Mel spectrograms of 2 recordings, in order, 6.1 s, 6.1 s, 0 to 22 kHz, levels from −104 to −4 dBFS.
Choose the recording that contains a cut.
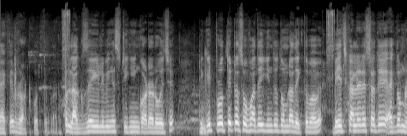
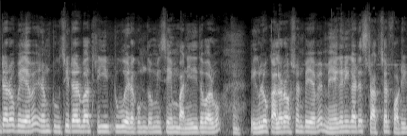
first; 2 cuts; at 1.0 s, 4.9 s

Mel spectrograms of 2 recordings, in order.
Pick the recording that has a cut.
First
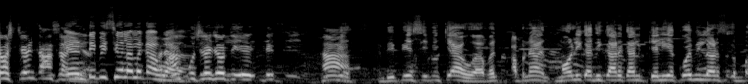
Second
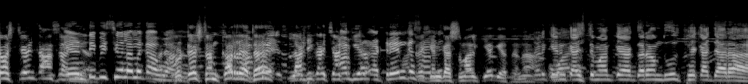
second; 3 cuts; at 1.7 s, 4.2 s, 5.5 s

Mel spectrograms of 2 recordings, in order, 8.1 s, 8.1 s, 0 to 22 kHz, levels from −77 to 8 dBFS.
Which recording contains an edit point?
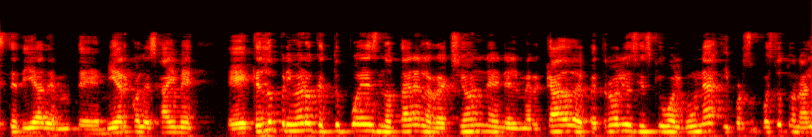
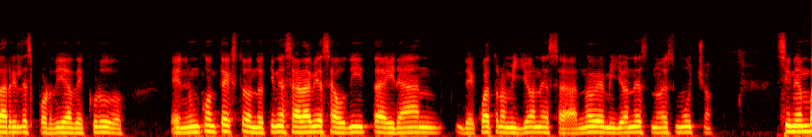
second; 1 cut; at 4.5 s

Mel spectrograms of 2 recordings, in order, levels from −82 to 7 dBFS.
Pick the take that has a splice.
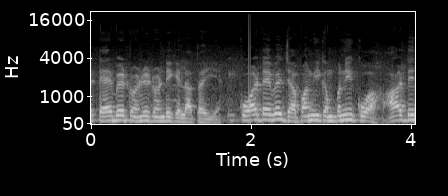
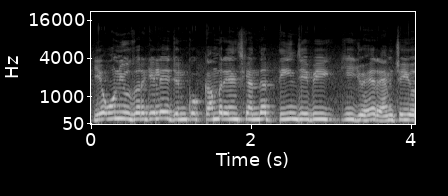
first; 1 cut; at 1.8 s

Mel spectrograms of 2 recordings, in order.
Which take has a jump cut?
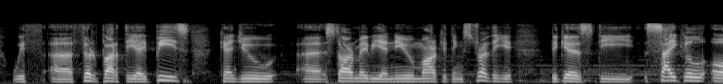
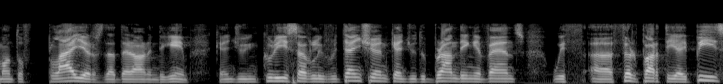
first; 1 cut; at 6.0 s

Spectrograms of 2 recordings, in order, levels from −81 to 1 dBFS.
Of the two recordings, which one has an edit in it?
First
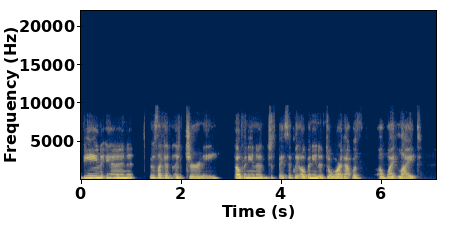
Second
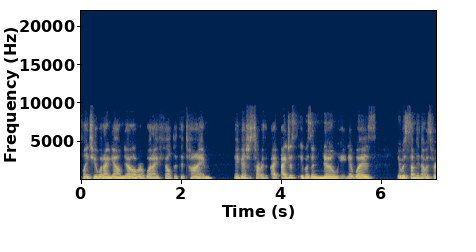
first; 2 cuts; at 1.2 s, 2.8 s

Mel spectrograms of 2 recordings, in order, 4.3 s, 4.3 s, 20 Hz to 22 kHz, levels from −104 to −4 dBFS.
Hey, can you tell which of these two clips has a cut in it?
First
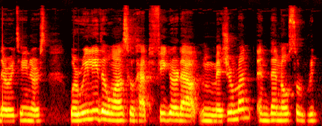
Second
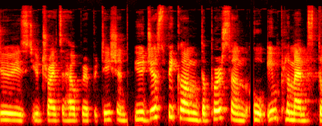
second; 2 cuts; at 1.7 s, 3.4 s

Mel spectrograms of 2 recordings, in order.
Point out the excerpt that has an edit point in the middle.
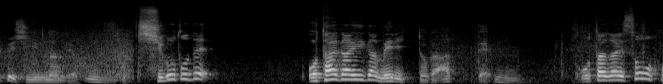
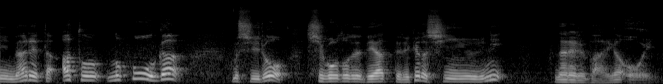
first; 1 cut; at 1.3 s

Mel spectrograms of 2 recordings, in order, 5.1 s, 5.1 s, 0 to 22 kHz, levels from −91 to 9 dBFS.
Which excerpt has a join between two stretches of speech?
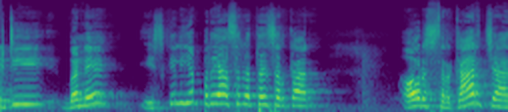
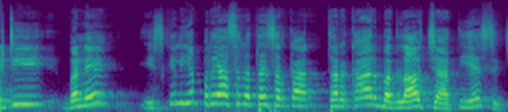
second; 1 cut; at 3.2 s

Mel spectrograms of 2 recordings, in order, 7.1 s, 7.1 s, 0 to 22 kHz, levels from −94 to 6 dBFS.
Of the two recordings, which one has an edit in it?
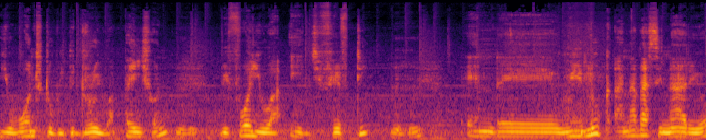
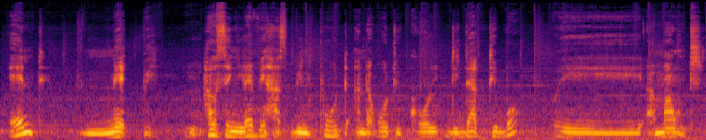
second; 1 cut; at 1.9 s

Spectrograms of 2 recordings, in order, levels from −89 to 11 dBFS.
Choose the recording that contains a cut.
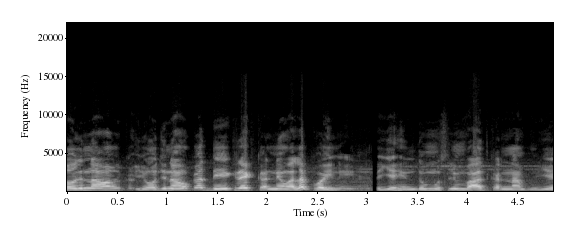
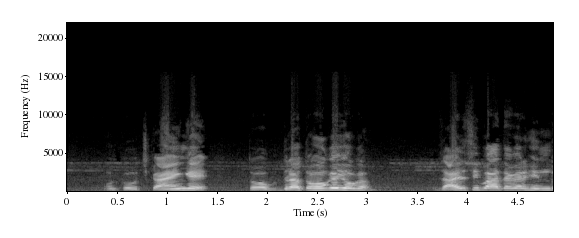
first; 1 cut; at 3.1 s

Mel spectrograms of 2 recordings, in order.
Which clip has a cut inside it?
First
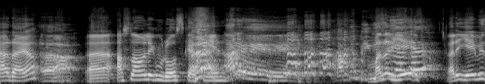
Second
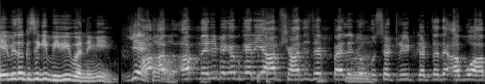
second; 1 cut; at 1.1 s

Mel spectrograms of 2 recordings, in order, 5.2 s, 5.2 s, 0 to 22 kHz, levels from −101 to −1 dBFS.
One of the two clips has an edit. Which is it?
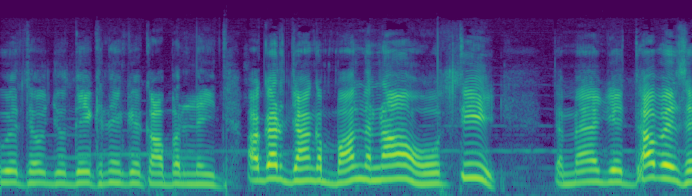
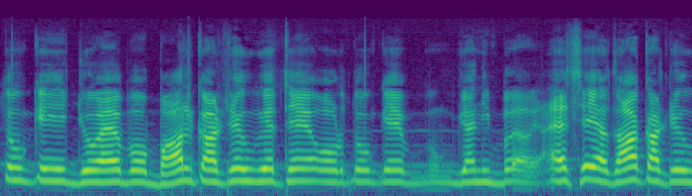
first; 1 cut; at 1.7 s

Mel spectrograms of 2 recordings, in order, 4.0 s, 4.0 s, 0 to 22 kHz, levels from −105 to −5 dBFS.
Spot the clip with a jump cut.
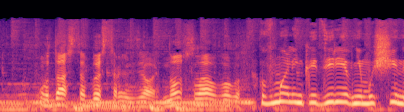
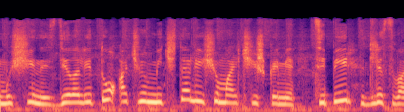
first; 1 cut; at 2.5 s

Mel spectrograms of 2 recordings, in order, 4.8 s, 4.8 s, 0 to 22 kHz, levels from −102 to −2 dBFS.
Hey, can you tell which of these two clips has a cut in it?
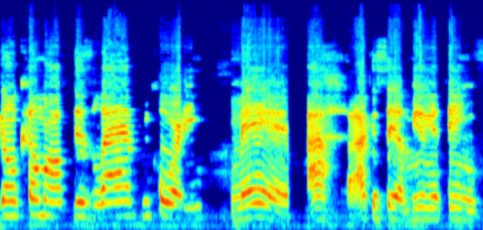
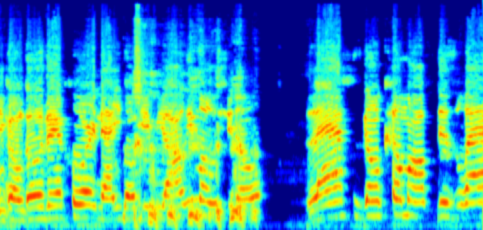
first; 2 cuts; at 2.2 s, 3.0 s

